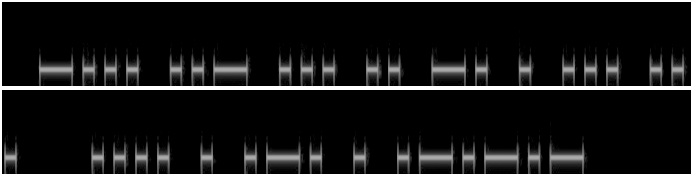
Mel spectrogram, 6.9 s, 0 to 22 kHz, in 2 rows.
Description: Morse code, heard as a keyed tone, about 22 wpm, 700 Hz. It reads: BUSINESS HERE.
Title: Sentences from Top 1300 Words 22wpm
